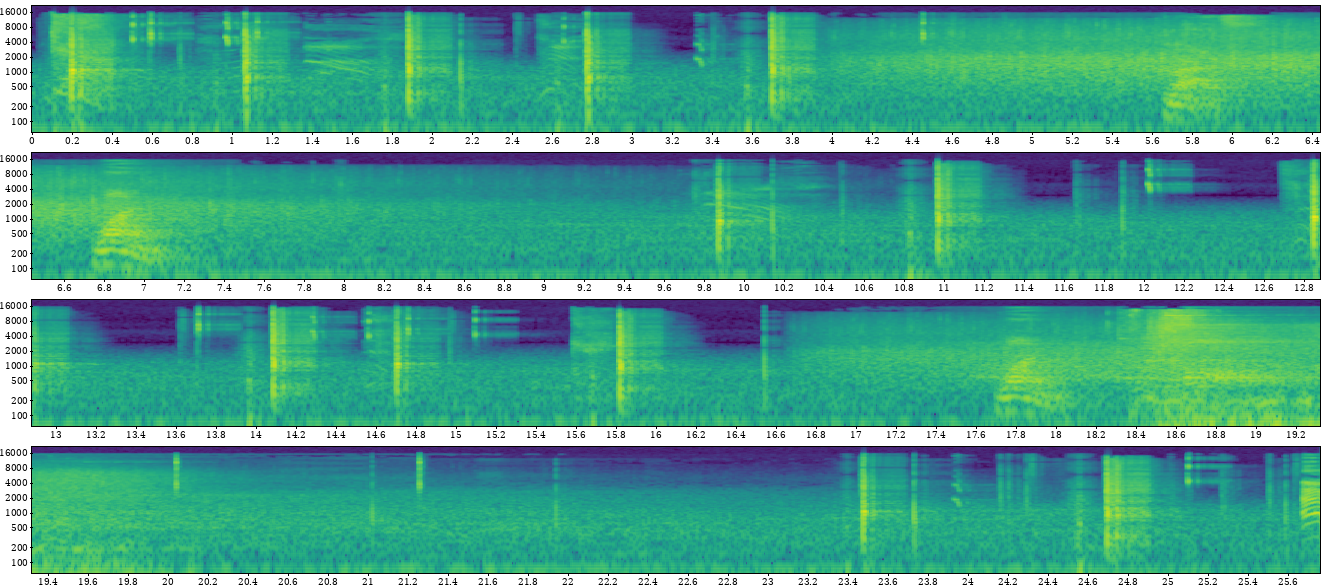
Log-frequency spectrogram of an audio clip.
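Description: Tennis racquets hit a ball with sharp pops.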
